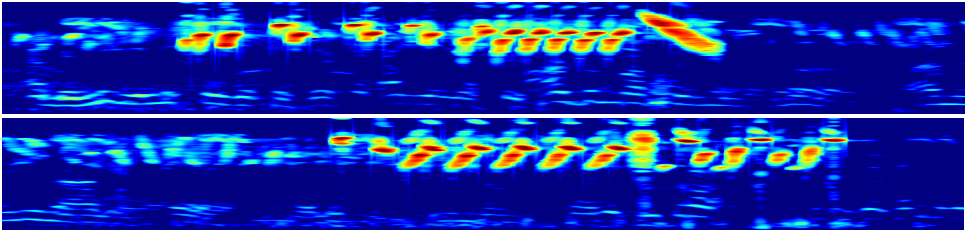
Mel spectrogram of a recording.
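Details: European goldfinch song: bursts of quick, high twittering notes and short rattling runs, a sharp upward-sweeping note, a pause with faint murmuring, then another rapid tinkling series.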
